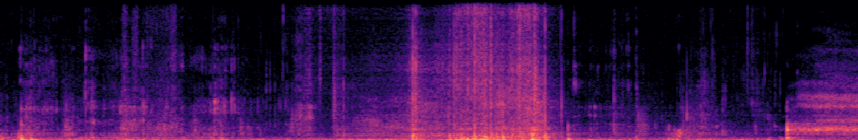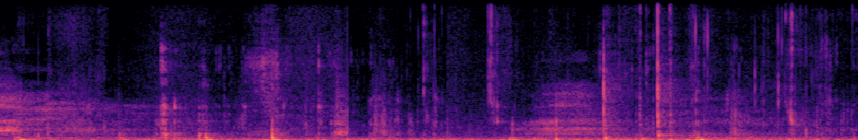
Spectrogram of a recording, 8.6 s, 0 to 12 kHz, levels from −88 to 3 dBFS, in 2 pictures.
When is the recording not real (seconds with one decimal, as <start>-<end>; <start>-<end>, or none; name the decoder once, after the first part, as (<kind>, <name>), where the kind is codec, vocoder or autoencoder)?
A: 1.5-2.8 (codec, SNAC)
